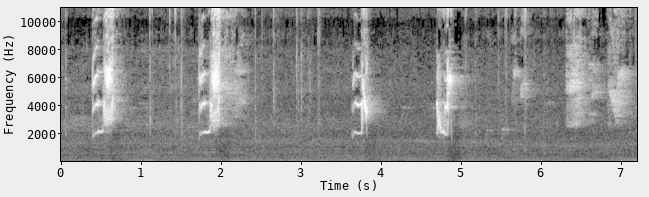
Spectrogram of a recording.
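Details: Long-tailed shrike giving harsh, scratchy notes, each a short rasping burst, spaced about a second apart, with two softer, breathier notes closing the sequence.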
